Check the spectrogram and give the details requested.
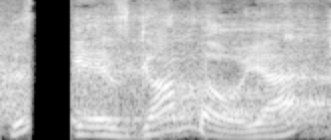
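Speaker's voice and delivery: normal talking voice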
